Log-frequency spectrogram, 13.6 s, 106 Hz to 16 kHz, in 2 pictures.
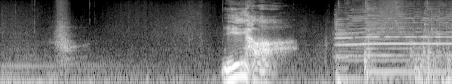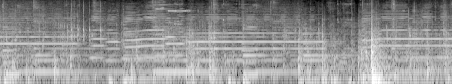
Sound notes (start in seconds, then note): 0.6 man blows; 4.9 gentle music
